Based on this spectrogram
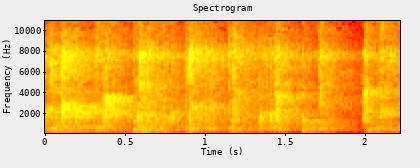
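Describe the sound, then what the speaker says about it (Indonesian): A classroom of students gives a short burst of applause for a classmate, a quick run of sharp claps and taps rising and falling in a few rapid waves. "Beri aplaus dulu untuk temannya."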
